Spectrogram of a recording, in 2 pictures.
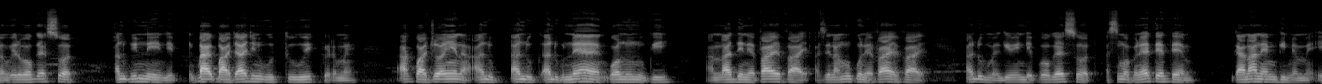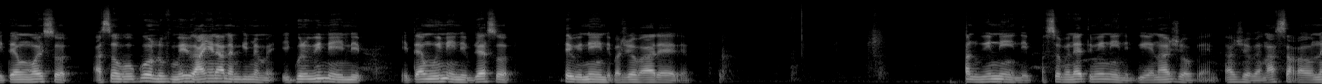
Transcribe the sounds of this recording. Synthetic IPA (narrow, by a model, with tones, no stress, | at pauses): e˨e˨wo˨˦ɡe˦so˦t̚ | a̰˨nu˨ki˦e˨ne˨p̚ɡ͡ba˦ɡ͡ba˨d͡ʒa˦d͡ʒi˦n˦ɡo˨tu˦e˦kʷe˨ɾḛ˨me˨ | a̰˦kʷa˨d͡ʒo˦ɲe˦na̰˨˦u˨a̰˨˦u˨a̰˨nu˨kne˦ɡo˦nu˦nu˨ki˦ | a̰˨na˨˦de˦ne˨va˦e˦˨va˨ḭ˨a̰˨se˦na˨mu˦ɡu˦ne˨va˦e˨va˦i˨ | a̰˦du˦kme˨ɡe˨wi˨˦ne˨po˨ɡe˦so˦t̚a˨si˦m˦o˨ve˨n˦e˦te˦te˨m˦ | ɡa˨na˦ne˦mɡi˦ma˨mḛ˨ʔḭ˨te˦m˦o˦e˦so˨t̚ | a̰˨si˦mo˨vo˨˦ku˦o˦o˦fu˨me˦˨a˨˦ɲe˦n˦a˦ne˨m˦ɡi˦me˨mḛ˨i˨ɡu˦ne˨wi˦ne˨ne˨p̚ | ḭ˨te˦u˦i˦ne˨ne˨p̚ɡe˦so˦t̚ | i˦te˦wi˨˦ne˦˨ne˨a˨d͡ʒo˦va˨˦de˦˨ɾḛ˨m | a˨nu˨ki˦ne˨ne˨p̚a˨so˦ve˨ne˦ti˦mi˦ne˨ne˨p̚ɡe˦je˦na˦d͡ʒo˨ḛ˨na˦ʒo˨βe˨na˦sa̰˨ka̰˨˦n˦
